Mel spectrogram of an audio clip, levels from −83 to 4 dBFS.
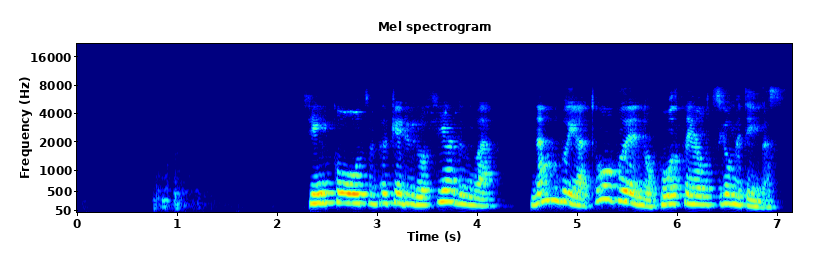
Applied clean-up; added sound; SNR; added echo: neural mask model DeepFilterNet 3.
